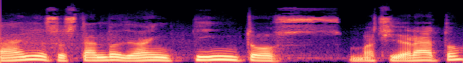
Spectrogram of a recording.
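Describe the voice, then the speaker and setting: A man with a fairly high pitch. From Panama. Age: 70s. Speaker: retired archbishop. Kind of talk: interview testimony. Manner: measured, with frequent hesitations.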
